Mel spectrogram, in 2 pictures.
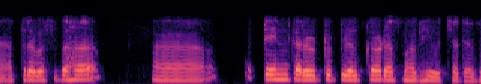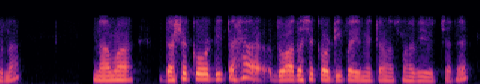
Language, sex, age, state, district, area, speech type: Sanskrit, male, 18-30, West Bengal, North 24 Parganas, rural, conversation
